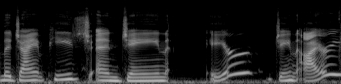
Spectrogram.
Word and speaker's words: Eyre: Giant Peach and Jane air Jane iy Jane air Jane air yeah just Jane air that's how that's how she likes to go why why didn't she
